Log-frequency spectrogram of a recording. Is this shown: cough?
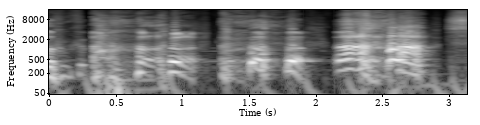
yes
